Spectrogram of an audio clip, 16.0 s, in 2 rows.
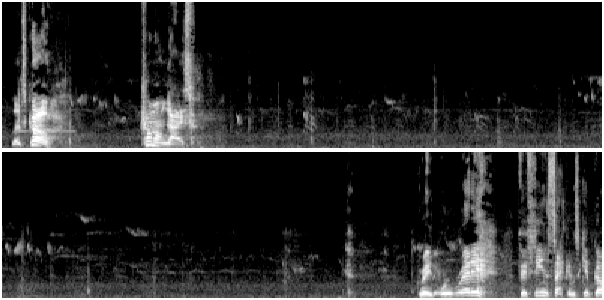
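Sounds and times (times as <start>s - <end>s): faint bird chirps: 0.3s - 1.9s, 2.9s - 14.0s.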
